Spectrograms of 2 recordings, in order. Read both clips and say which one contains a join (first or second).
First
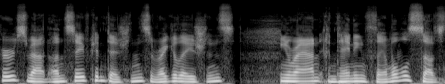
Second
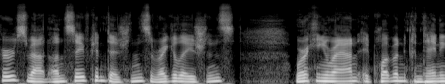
first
